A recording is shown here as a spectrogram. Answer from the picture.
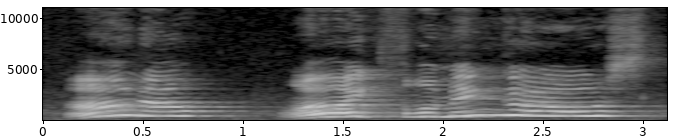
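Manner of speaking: dreamy little potato. Acted. Potato voiced.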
